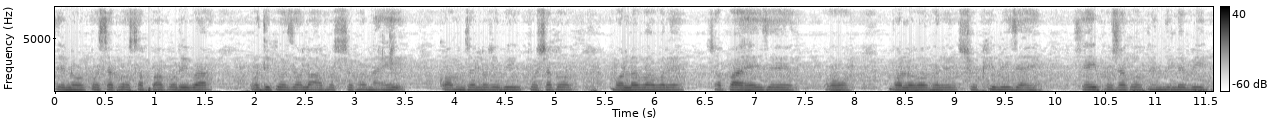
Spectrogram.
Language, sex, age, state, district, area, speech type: Odia, female, 30-45, Odisha, Malkangiri, urban, spontaneous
